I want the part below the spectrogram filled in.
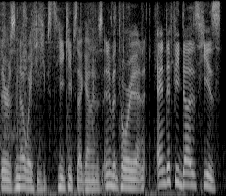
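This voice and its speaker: A man giving relaxed, rambling play-by-play commentary on a college esports match. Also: medium pitch, brisk, a little hiss or hum. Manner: relaxed, rambling, filler-heavy. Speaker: esports caster. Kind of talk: casual game commentary.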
